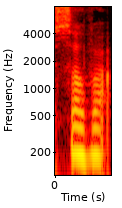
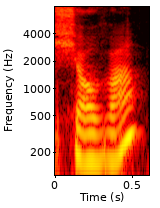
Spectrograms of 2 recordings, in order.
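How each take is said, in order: First: The first consonant is a hard s. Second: The first consonant is a softened s. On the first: This is how an older child says it. The speaker calls it right. "Sowa to będzie sowa" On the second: This is how a two-year-old says it. The speaker calls it wrong. "a nie siowa"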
